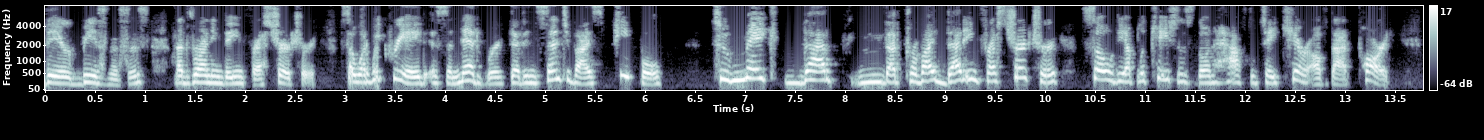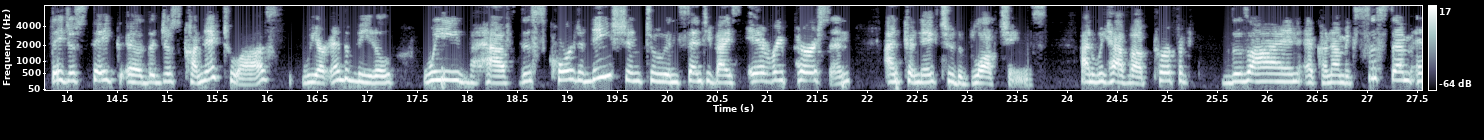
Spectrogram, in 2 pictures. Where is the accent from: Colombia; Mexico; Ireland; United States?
Colombia; I'm from Colombia. I'm currently based in Colombia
